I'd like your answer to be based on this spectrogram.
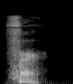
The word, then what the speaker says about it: fur: Now, of course, you can always pronounce it for, but the other ones, no. The other ones are fur all the time. F-U-R, pelo, pelaje, and F-I-R, which is abeto. And fur, abeto, although it looks like it, does not rhyme with fear, miedo.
